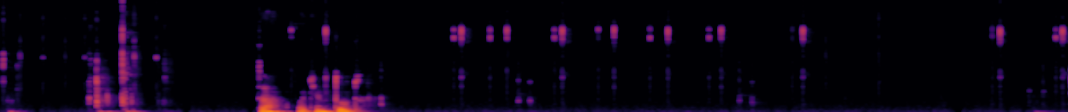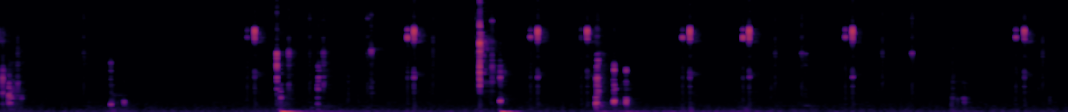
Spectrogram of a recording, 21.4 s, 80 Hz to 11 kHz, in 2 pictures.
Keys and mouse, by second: 1.1 Tab, 2.9 middle click, 3.7 g, 4.8 click, 5.3 g, 5.8 click, 7.5 g, 8.7-14.0 right drag, 10.0 click, 10.0 middle click, 10.7 ctrl+click, 10.7 ctrl+middle click, 11.9 g, 14.0 click, 14.4-15.8 right drag, 15.8 shift+click, 16.5 shift+middle click, 16.7 shift+click, 16.7-18.2 right drag, 16.9 g, 18.2-19.3 middle drag, 19.3-21.3 right drag, 20.3 g, 21.2 click.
